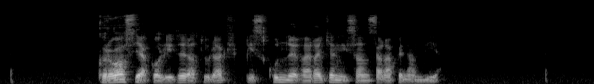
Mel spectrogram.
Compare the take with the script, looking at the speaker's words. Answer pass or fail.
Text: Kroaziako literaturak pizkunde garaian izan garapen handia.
pass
